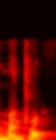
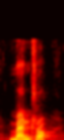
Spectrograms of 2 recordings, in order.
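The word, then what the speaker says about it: mantra: उसके अलावा आपके पास में हिंदी में शब्द है मंत्र। इंग्लिश में हो जाता है मेंट्रा। और इसका इंग्लिश प्रोनाउंसिएशन भी ऐसा ही है। तो मैं प्रेफर करूंगी कि आप ऐसे ही प्रोनाउंस करें। सो दैट आप बेसिक इंग्लिश ग्रुप में आ सकें। ठीक है? इसको कहते हैं मेंट्रा।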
